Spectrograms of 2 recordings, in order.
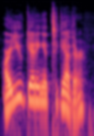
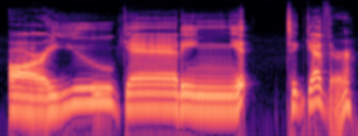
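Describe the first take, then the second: First: Brisk, linked question, higher pitch; fluent quick model. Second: Drastically stretched syllables, long held vowels; very slow model. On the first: Teacher modelling for learners to repeat, quick and fluent. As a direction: run it together quickly in one breath. Same phrase at fluent speed. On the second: Teacher modelling for learners to repeat, very slow and drawn out. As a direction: draw every word out in slow motion. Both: Shown as a demonstration.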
